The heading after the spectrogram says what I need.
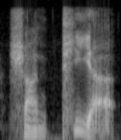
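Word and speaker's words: Chauntea: I never pronounce anything Shantia properly. Yeah, is how the wiki says it. Shantia.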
